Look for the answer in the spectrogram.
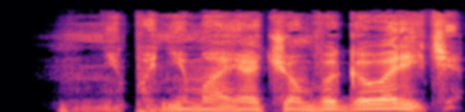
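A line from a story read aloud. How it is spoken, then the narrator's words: Hissed. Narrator (Russian): не сказал, прошипел агент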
